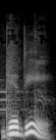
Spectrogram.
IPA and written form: ˈɡɪdi (giddy)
